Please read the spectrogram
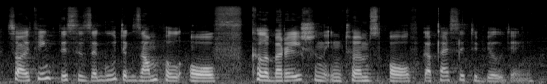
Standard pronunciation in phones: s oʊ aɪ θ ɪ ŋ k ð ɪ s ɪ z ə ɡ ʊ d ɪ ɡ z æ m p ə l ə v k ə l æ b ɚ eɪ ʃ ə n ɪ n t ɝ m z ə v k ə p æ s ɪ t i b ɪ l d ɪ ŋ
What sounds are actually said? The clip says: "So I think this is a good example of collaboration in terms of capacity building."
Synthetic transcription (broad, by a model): s oʊ aɪ θ ɪ ŋ k ð ɪ s ɪ z ə ɡ ʊ d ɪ ɡ z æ m p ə l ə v k ə l æ b ɚ eɪ ʃ ə n ɪ n t ɝ m z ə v k ə p æ s ɪ t i b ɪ l d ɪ ŋ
